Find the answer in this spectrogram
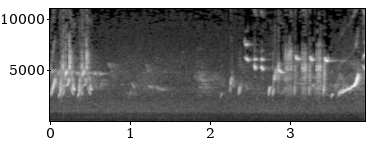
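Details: European goldfinch (Carduelis carduelis) singing a bright, tinkling jumble of rapid twittering notes with buzzy trills and a rising whistle, in quick bursts separated by a brief pause.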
